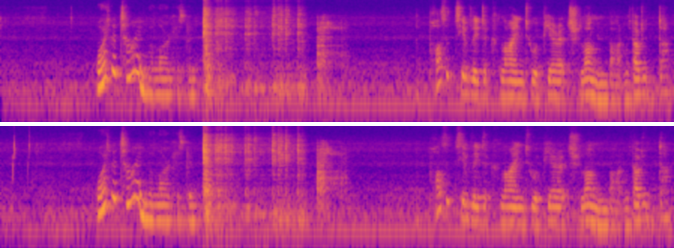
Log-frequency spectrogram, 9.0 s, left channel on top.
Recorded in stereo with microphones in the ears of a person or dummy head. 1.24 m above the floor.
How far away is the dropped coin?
About 2.5 m.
